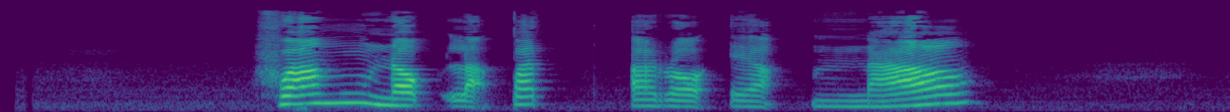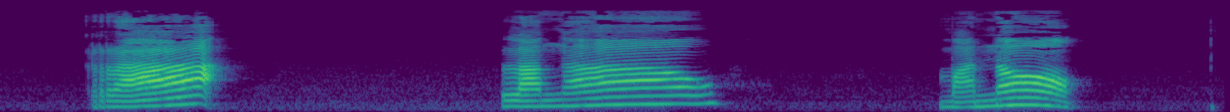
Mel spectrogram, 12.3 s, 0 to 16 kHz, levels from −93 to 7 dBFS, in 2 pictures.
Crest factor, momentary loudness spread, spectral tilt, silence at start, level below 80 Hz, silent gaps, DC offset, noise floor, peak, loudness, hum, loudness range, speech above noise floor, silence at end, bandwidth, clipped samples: 20 dB; 18 LU; -3.5 dB/octave; 1.3 s; -76 dBFS; none; under 0.1%; -73 dBFS; -2 dBFS; -19 LUFS; none; 5 LU; 54 dB; 0.8 s; 11.5 kHz; under 0.1%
